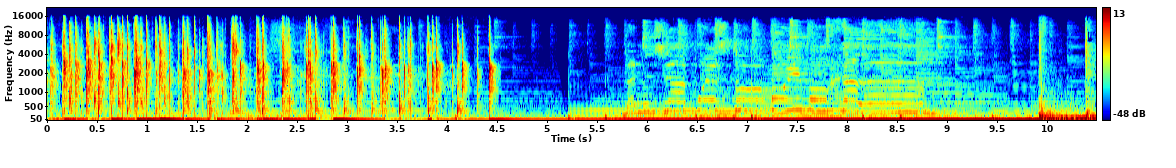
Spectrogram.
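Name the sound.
applause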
